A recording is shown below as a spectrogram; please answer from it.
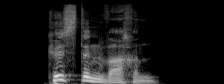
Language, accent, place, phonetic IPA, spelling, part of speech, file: German, Germany, Berlin, [ˈkʏstn̩ˌvaxn̩], Küstenwachen, noun, De-Küstenwachen.ogg
- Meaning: plural of Küstenwache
